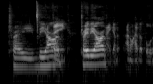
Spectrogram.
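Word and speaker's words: TreVeyon: Another big thing here is Ohio State finally found a running back at Trayvonia. Is that how you say it? Travion.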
